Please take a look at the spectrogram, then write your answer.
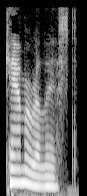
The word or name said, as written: cameralist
